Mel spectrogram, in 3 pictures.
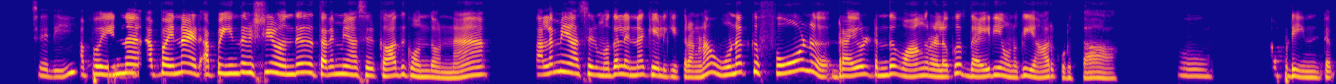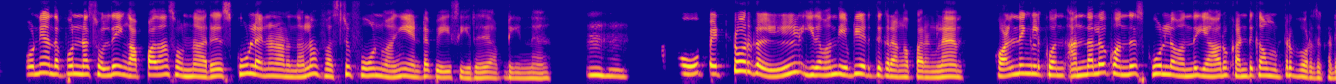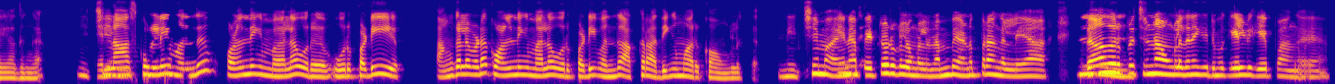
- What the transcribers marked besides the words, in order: background speech; other noise; in English: "ஃபர்ஸ்ட்டு"; drawn out: "பெற்றோர்கள்"; inhale; drawn out: "ம்"
- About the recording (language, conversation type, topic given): Tamil, podcast, மாணவர்களின் மனநலத்தைக் கவனிப்பதில் பள்ளிகளின் பங்கு என்ன?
